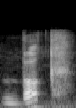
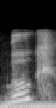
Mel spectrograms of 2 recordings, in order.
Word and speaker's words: book: up is the word book instead of boo book with an u it's uh uh book book all right excellent excellent uh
